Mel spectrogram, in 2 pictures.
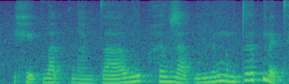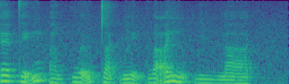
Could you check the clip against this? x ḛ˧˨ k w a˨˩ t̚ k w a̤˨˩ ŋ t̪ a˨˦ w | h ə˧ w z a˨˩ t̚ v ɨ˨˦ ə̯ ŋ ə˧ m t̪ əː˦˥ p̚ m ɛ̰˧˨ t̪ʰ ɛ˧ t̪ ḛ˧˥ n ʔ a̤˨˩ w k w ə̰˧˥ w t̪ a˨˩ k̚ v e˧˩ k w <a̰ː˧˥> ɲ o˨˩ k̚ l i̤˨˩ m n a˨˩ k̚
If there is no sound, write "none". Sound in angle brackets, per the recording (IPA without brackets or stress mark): a̰ː˧˥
